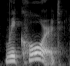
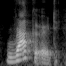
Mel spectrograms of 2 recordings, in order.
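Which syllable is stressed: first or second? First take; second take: second; first. First: The stress is on the second syllable. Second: The stress is on the first syllable. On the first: It is the verb meaning to record. "즉 이음절의 강세가 있어요" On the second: It is the noun meaning a recording. "즉 일 음절에 강세가 있기 때문에"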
